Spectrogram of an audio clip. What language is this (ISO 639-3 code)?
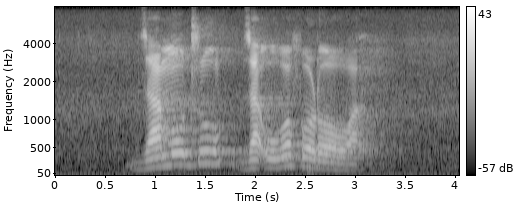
ven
